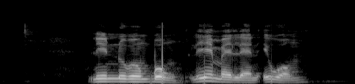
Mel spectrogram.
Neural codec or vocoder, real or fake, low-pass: none; real; 7.2 kHz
